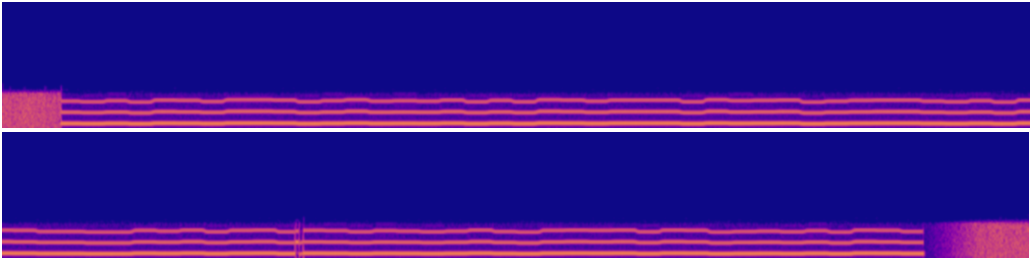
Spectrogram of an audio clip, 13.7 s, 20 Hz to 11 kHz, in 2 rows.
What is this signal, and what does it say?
FT8.
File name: IC-7100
